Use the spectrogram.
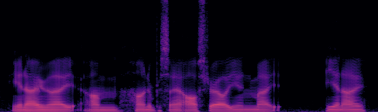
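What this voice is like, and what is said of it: Poor put-on Australian accent. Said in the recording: “that is my Australian accent that I hide all the time ... Presley said it's the worst one she's ever heard”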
